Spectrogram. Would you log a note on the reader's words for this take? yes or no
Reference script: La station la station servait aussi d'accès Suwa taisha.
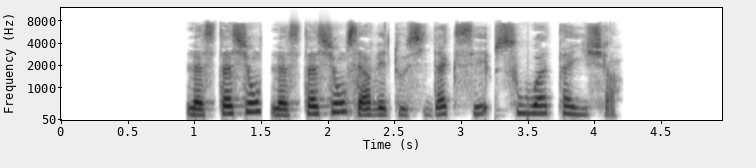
no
